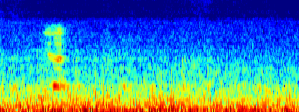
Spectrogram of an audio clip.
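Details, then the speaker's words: Sailing yacht Zora's newly installed diesel engine on first sea trial after relaunch: low, steady thrum under water and wind noise, no knocks or surging; engine running well. "Sea trial's going pretty good. The engine's running well. The rig is unreal."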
